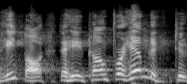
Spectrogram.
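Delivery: ordinary talk, nothing marked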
